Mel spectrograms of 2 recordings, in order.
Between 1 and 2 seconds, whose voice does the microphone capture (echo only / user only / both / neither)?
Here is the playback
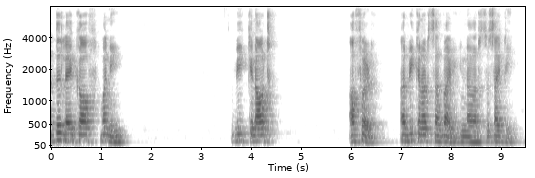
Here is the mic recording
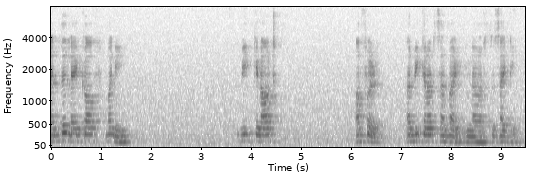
echo only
